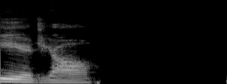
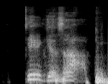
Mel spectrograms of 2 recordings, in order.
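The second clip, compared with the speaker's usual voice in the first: imitated busted couple; 7 semitones higher, 10 dB louder than usual. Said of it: "and they are going to say".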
